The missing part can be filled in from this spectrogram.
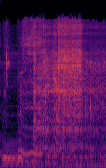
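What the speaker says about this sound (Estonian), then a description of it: "Tsikli saime käima ka ja isegi mõned kilomeetrid sõita." A motorcycle engine cranks and catches on a long-distance ride toward Lake Baikal, a short starter whine followed by a rough mid-pitched idle building under background noise.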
